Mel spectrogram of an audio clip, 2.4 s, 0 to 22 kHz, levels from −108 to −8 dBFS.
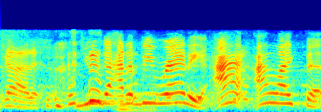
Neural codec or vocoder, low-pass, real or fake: none; 7.2 kHz; real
